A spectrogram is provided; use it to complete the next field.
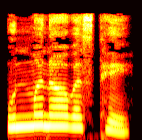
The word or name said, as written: ಉನ್ಮನಾವಸ್ಥೆ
